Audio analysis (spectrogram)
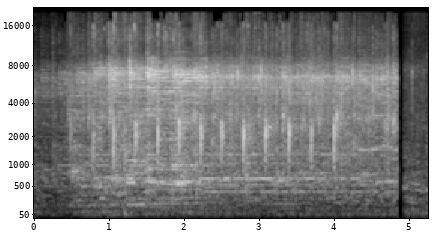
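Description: Audience at an outdoor Charolais cattle show at an agricultural festival in Picardie Maritime claps steadily, a dense wash of many hands with crowd murmur, cut briefly near the end.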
